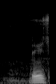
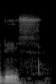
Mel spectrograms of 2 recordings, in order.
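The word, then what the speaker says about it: rays: बाद एस आया है वाई के बाद एस आया है तो इसको रेज पढ़ेंगे ना कि रेस ठीक है इसको रेज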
